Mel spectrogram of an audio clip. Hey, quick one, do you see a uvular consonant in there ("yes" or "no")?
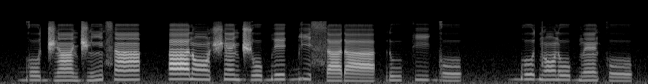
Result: no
